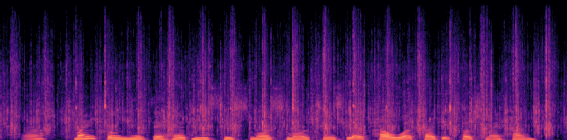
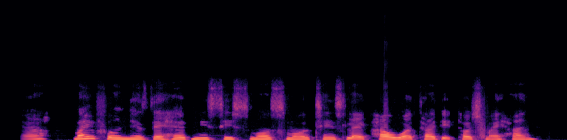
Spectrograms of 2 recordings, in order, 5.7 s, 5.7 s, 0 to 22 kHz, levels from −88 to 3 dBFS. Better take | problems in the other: second | background sound (Rattle (instrument)); 12 dB below the speech

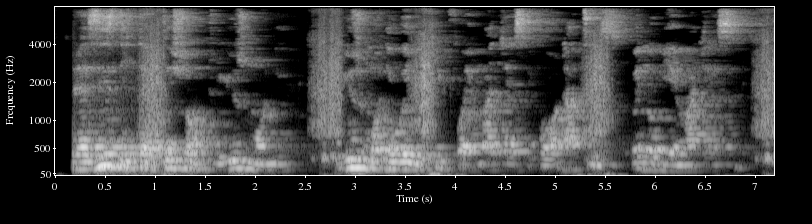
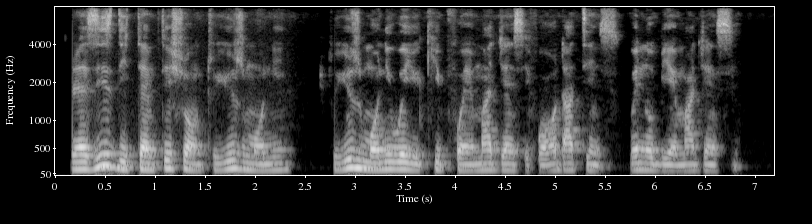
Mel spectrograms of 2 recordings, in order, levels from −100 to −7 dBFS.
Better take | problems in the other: second | noise reduction (classical method WPE with log-MMSE)

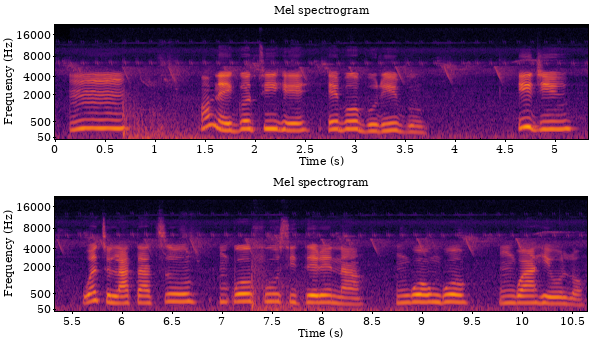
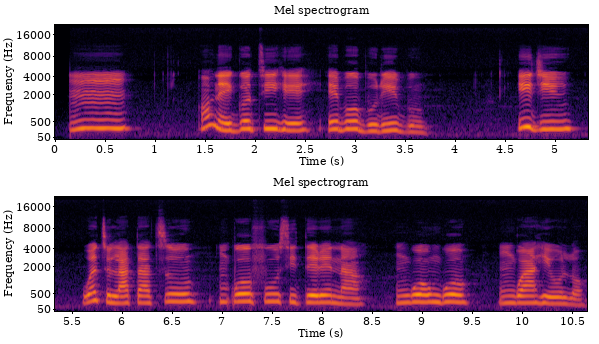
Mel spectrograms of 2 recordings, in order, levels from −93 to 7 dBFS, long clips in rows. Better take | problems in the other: second | background sound (Explosion + Bird); 19 dB below the speech

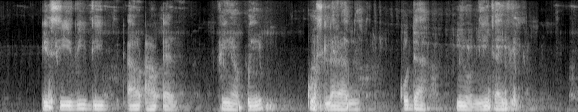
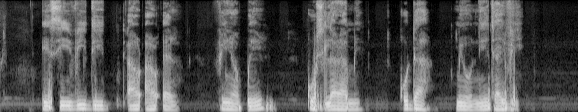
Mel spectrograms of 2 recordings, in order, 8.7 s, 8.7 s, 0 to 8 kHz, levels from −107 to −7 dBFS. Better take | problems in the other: second | noise reduction (neural separator model SepFormer DNS4)

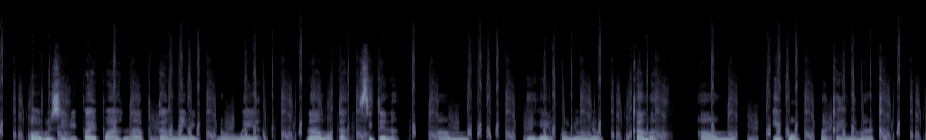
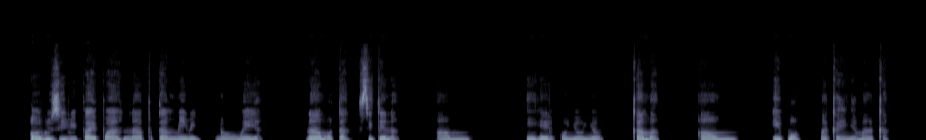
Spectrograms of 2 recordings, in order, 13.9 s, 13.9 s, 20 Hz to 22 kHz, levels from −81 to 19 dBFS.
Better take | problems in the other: second | background sound (Scratching (performance technique)); 14 dB below the speech

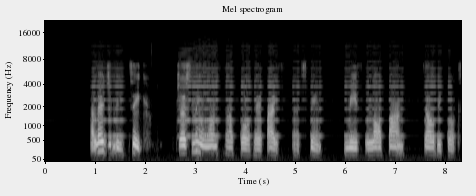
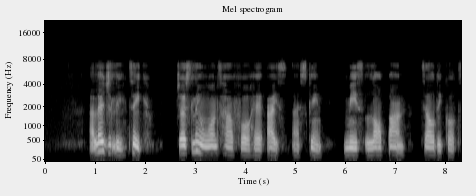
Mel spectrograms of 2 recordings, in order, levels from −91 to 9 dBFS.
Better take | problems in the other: second | noise reduction (neural mask model RNNoise)

